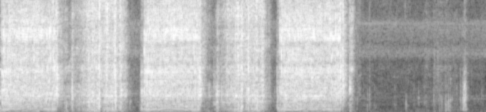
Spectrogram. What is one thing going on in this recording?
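A hand-pulled food chopper whirs in quick, loud bursts.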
